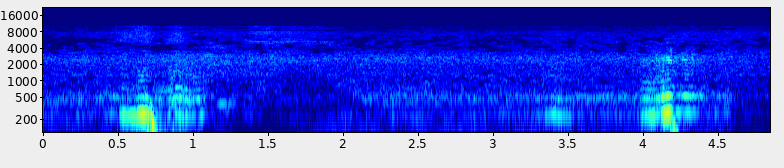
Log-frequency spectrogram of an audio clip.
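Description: Steady low buzzing from many honeybees in an open hive during a late-autumn inspection, with a couple of brief louder thumps or bumps; close and continuous, no talk.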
